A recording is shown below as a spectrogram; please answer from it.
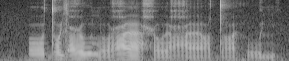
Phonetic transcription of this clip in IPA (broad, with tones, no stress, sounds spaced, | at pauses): ɔ˧ d ɔ˥˩ lʲ ʕ o˧ l ɔ˩ ʕ aː˥˩ ħ ɔ˩ ɐ̯ ʕ aː˩ dˤ a˩ ɐ̯ ɦ o˩ lʲ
